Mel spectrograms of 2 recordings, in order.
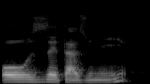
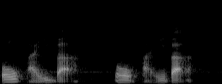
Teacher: AUX, which is pronounced as O, but when it comes before a vowel, you make the Z sound. So here we have aux États-Unis, but remembering back to the word for the Netherlands, we would say aux Pays-Bas, aux Pays-Bas.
